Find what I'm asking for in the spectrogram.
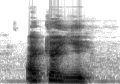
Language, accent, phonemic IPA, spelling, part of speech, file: French, Canada, /a.kœ.ji/, accueilli, verb, LL-Q150 (fra)-accueilli.wav
- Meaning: past participle of accueillir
